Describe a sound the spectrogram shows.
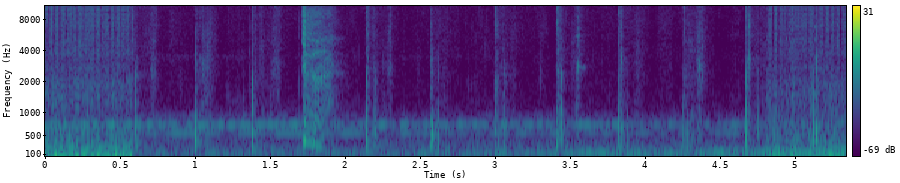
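Footsteps walk steadily on a hard floor.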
